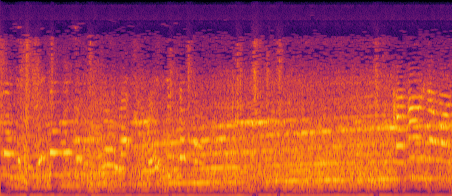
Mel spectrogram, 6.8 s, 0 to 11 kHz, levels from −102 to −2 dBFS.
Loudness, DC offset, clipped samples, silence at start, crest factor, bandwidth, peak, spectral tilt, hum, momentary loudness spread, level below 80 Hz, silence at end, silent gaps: -17 LUFS; 0.5%; under 0.1%; 0 s; 14 dB; 10.5 kHz; -2 dBFS; -5.5 dB/octave; none; 4 LU; -62 dBFS; 0 s; none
